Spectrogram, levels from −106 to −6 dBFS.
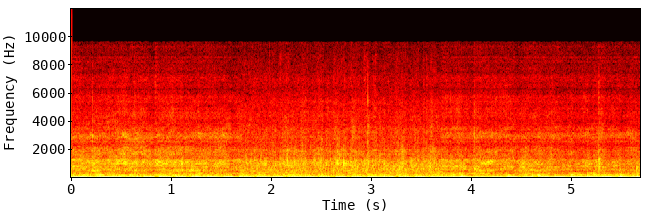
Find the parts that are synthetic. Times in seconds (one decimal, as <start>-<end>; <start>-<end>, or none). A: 0.0-1.7; 3.7-5.7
